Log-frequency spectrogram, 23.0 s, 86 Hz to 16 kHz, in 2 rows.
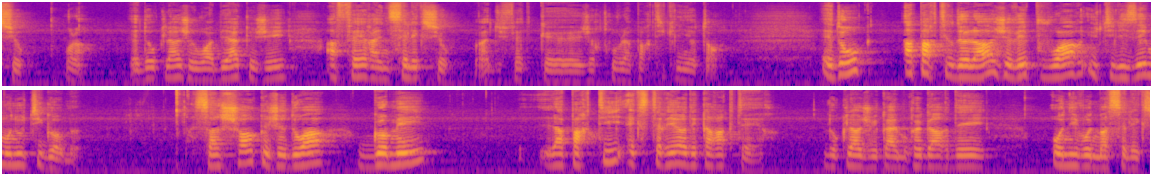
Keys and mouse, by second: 0.5 click, 21.7 click.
